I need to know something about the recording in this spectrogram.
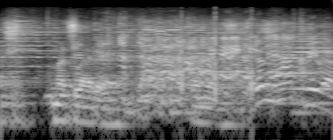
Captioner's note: audience laughs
